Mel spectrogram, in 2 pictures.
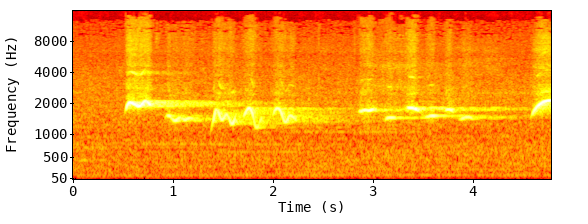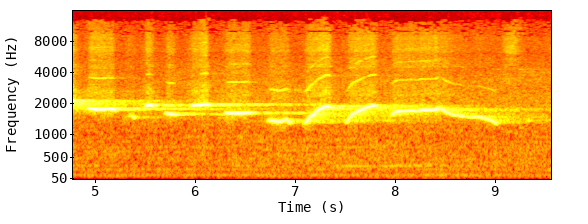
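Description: Someone whistles a bright, bouncy tune in short repeated phrases with brief pauses between them, close and clear with nothing else around it.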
